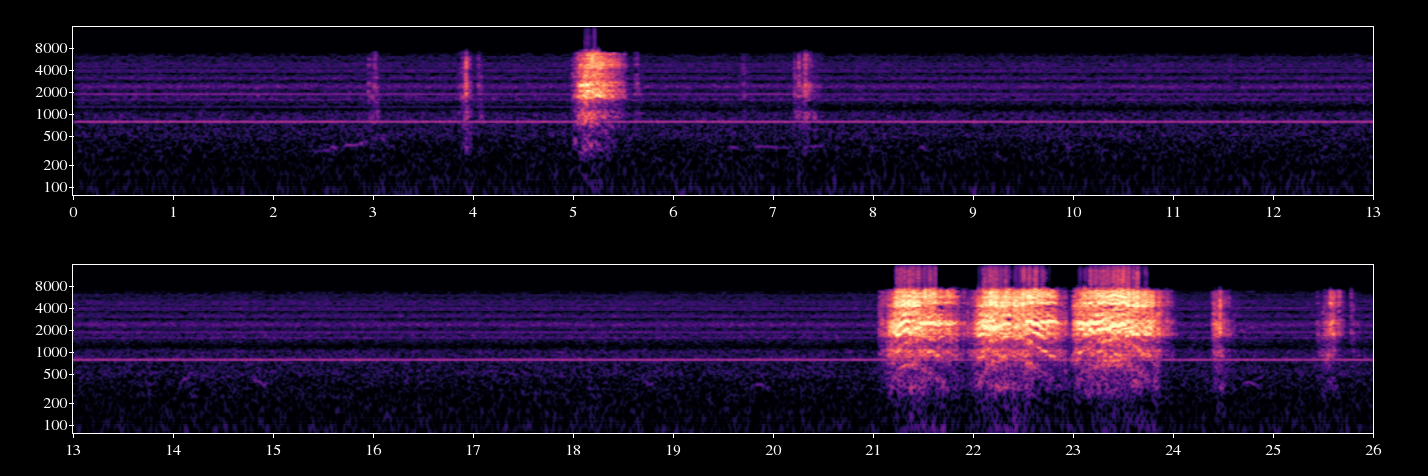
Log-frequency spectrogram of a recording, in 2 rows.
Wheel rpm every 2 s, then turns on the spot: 0, 0, 10, 0, 0, 0, 0, 0, 0, 0, 30, 80, 10.
none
